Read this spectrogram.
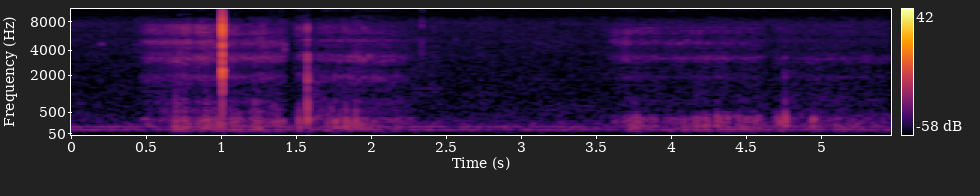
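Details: Sleeping 5-month-old pit bull puppy snoring indoors: two raspy, breathy snores, each lasting over a second, separated by a quiet pause, with a brief sharp click near the start.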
